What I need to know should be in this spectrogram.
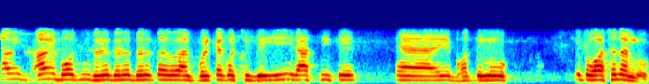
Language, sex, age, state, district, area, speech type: Bengali, male, 45-60, West Bengal, Birbhum, urban, conversation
